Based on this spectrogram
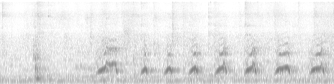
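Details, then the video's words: Captive zebra dove of the Bangkok line from a bird farm in Pasuruan, East Java, Indonesia: eight soft, arched coo notes in quick even succession, roughly three per second, over a low background hum. "SUARA PERKUTUT BANGKOK"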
